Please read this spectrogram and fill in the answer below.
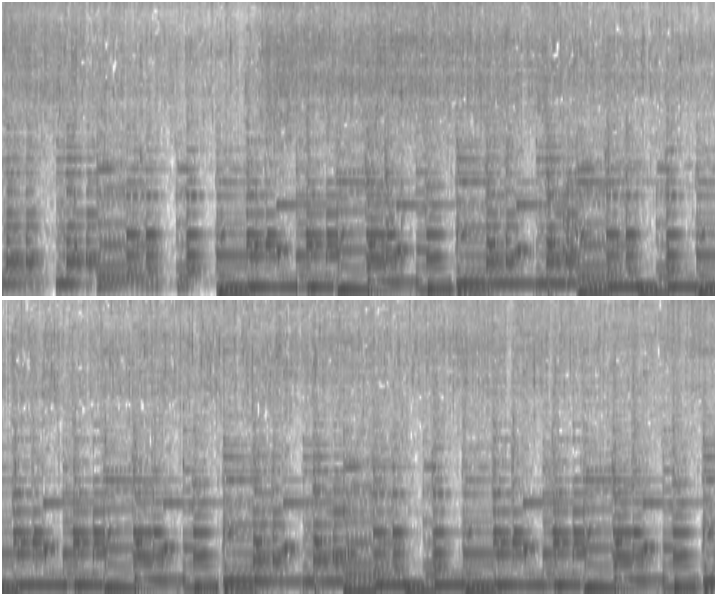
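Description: Background music with a repeating bass line, over the steady hiss of masala-coated prawns sizzling as they shallow-fry in oil in a pan.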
